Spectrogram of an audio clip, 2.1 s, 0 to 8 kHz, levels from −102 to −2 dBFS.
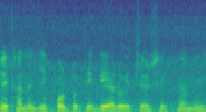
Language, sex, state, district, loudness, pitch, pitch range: Bengali, male, West Bengal, Paschim Medinipur, -23 LUFS, 155 Hz, 155-160 Hz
